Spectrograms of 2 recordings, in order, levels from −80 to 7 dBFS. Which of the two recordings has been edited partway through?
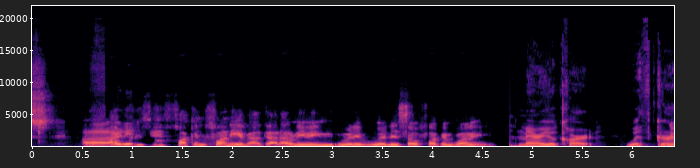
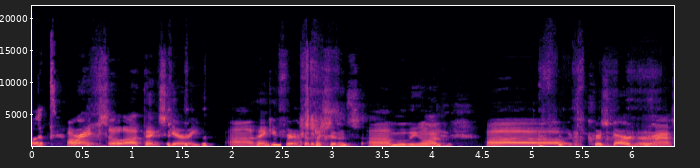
first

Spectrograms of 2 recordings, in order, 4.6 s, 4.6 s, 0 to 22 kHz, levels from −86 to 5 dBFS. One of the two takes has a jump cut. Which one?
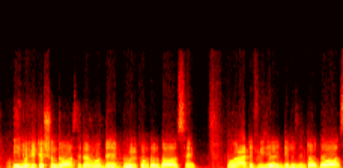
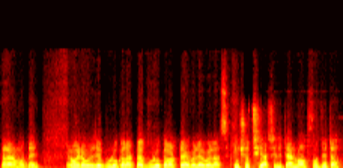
second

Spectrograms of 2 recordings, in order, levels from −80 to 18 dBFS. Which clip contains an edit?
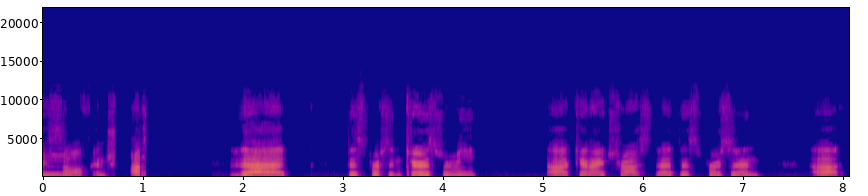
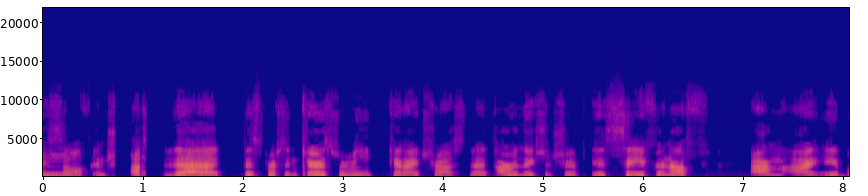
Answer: second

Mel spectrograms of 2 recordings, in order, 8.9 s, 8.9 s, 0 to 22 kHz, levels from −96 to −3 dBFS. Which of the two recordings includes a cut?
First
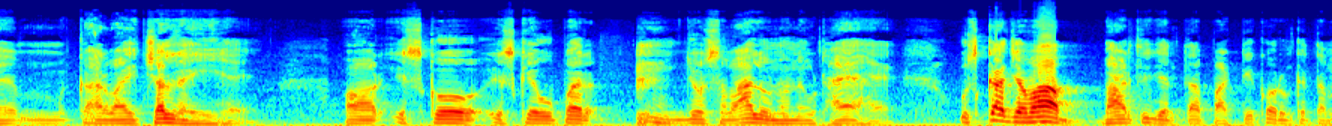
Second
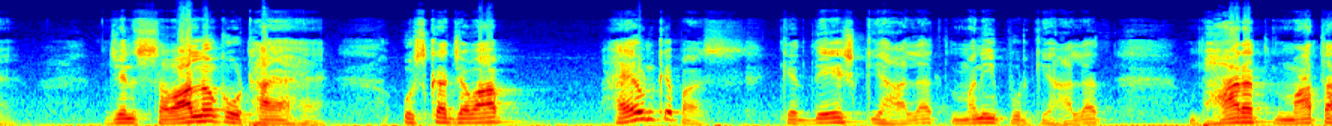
second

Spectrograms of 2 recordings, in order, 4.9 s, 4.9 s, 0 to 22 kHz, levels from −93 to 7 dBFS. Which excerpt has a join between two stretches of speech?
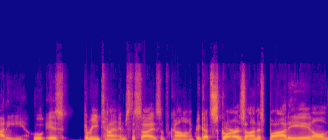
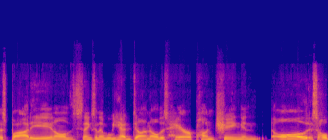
first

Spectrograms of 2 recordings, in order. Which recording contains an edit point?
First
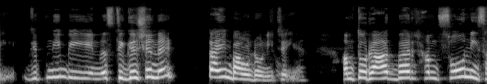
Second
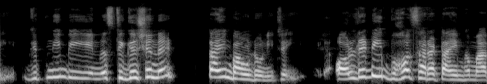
first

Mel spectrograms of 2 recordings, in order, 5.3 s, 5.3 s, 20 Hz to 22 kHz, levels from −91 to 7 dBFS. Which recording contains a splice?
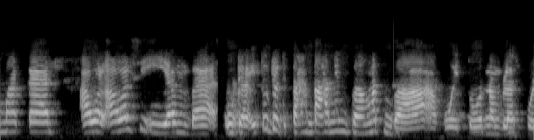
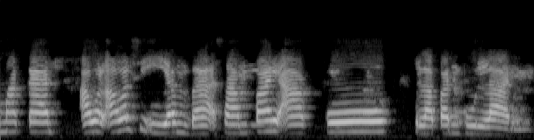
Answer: first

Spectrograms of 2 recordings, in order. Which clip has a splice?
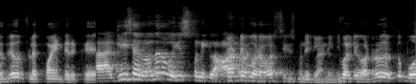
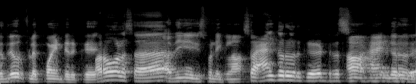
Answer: first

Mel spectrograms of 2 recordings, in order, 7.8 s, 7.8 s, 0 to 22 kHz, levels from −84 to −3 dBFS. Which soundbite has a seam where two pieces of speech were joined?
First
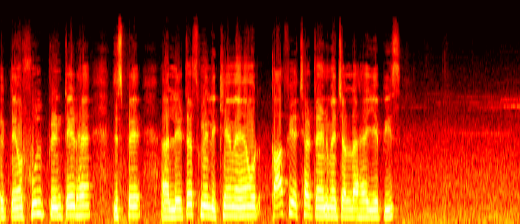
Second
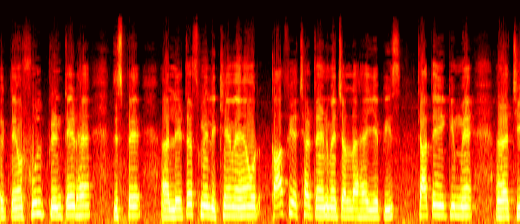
second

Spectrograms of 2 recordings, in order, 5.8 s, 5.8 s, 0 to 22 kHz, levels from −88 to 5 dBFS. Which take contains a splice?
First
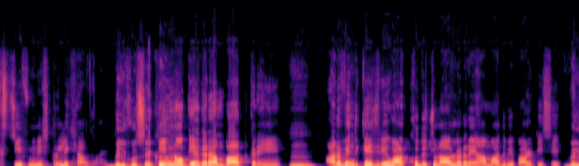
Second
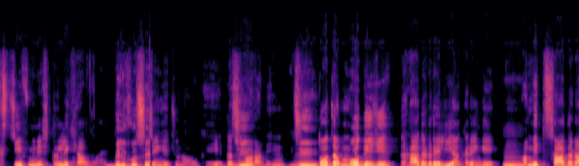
second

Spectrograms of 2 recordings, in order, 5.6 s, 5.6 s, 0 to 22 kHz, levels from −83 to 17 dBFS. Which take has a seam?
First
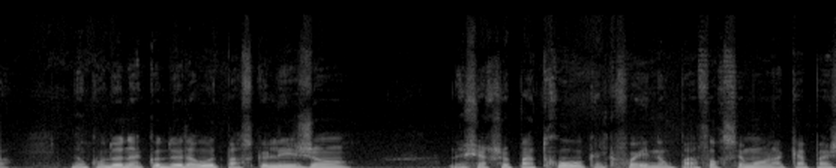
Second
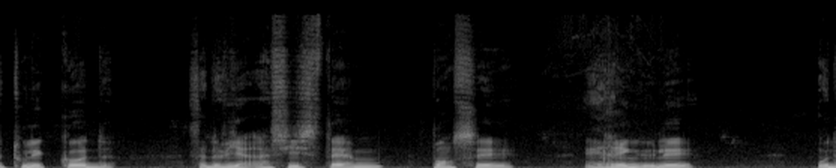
second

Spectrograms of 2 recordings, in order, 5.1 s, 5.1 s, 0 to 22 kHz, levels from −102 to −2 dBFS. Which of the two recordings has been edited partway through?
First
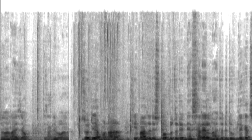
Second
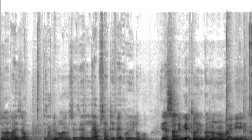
first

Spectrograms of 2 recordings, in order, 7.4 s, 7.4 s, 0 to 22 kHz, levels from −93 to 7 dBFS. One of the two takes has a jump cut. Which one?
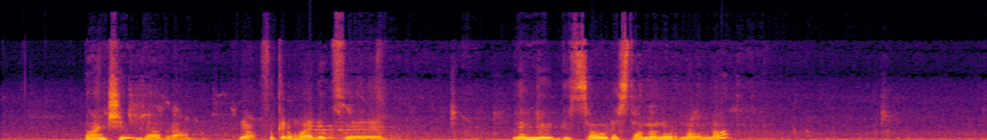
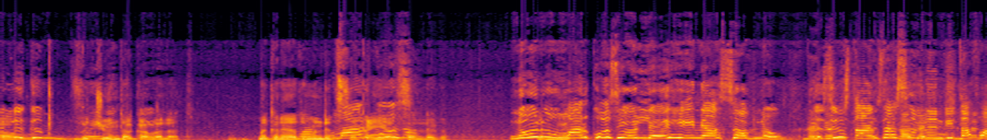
first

